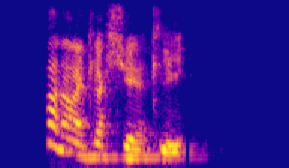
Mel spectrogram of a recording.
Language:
Maltese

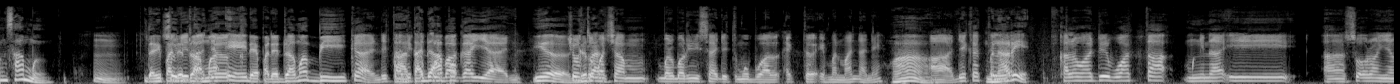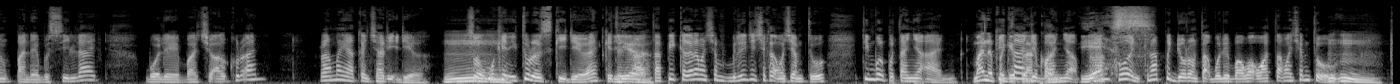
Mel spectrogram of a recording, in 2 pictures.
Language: Malay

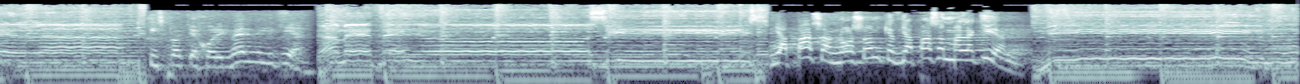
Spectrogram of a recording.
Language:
Greek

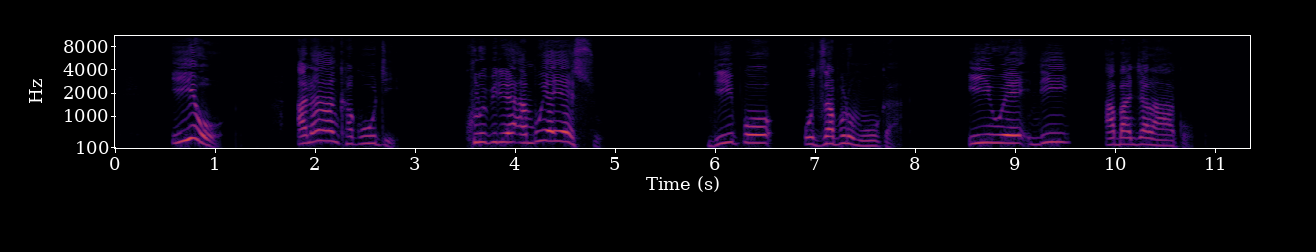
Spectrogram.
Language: Nyanja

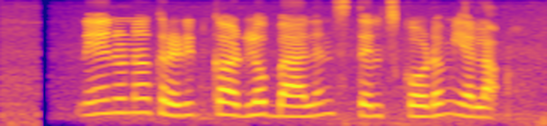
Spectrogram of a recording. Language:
Telugu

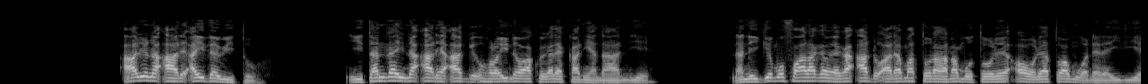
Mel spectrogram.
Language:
Kikuyu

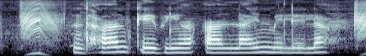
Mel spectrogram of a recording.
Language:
Bhojpuri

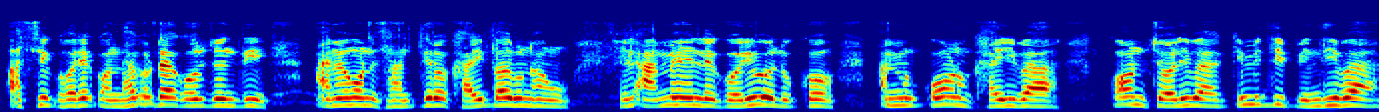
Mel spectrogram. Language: Odia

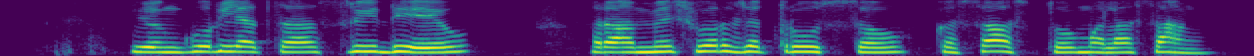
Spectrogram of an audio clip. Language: Marathi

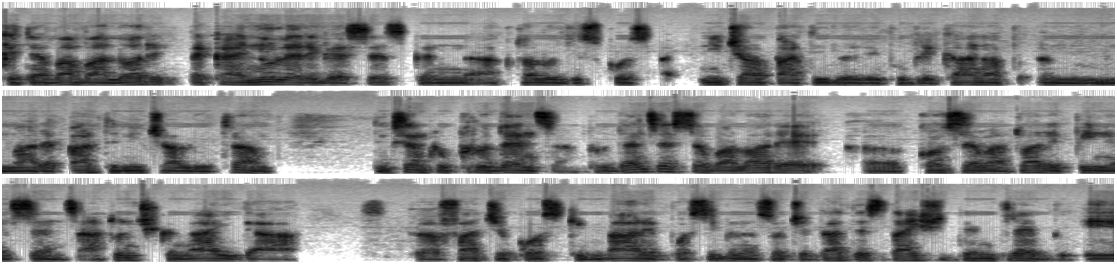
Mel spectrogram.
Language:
Romanian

